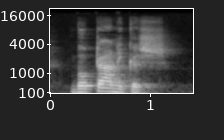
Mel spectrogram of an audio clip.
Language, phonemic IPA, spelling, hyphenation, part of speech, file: Dutch, /boːˈtaː.ni.kʏs/, botanicus, bo‧ta‧ni‧cus, noun, Nl-botanicus.ogg
- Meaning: botanist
